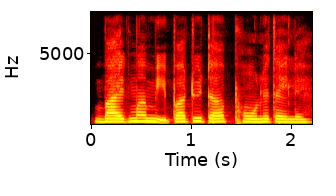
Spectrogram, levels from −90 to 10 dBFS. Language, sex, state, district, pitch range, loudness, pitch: Wancho, female, Arunachal Pradesh, Longding, 195-210 Hz, -14 LUFS, 210 Hz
